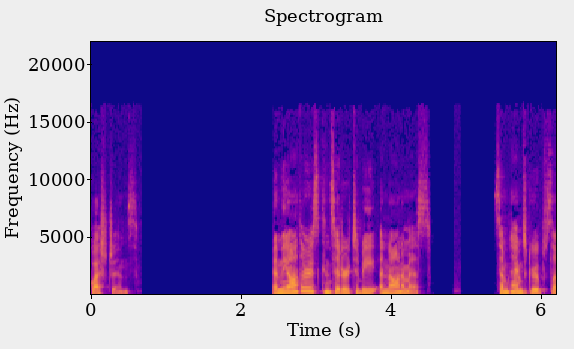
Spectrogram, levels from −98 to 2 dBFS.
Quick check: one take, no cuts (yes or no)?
yes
